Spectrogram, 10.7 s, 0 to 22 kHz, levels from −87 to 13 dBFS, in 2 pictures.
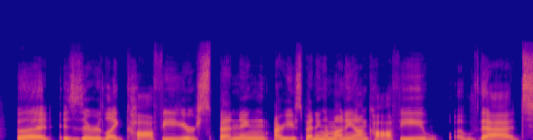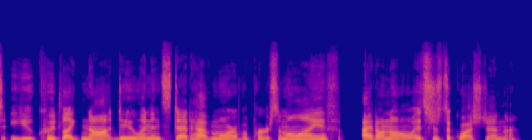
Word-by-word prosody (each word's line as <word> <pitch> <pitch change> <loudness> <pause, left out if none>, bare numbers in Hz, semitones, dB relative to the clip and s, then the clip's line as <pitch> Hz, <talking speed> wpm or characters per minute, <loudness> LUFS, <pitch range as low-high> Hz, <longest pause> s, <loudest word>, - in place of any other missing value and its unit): but 210 -3 +4
is 220 -1 -2
there, 220 -1 +3
like, 205 -2 0
coffee 195 +6 -1
you're 220 -6 -1
spending 210 +2 0
are 210 - +4
you 205 +1 0
spending 230 +3 0
a 220 - +1
money 190 +2 +1
on 190 -2 0
coffee 115 -10 -1 0.3
of 195 - -9
that 180 -4 +2
you 190 -3 -4
could, 195 +2 -1
like, 170 -3 +3
not 170 +4 +2
do 215 0 +2
and 180 -4 +1
instead 165 +2 0
have 180 -3 +2
more 165 -3 0
of 140 -3 -5
a - - -5
personal 235 - -2
life? 145 +2 0 0.2
I 225 0 +5
don't 210 -3 +1
know, 185 - 0
it's 195 - -1
just 230 -1 -4
a - - +1
question, - - -4
195 Hz, 205 wpm, -23 LUFS, 170-215 Hz, 0.3 s, I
